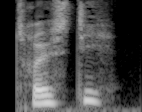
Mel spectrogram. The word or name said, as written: trøstig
